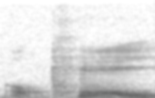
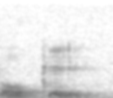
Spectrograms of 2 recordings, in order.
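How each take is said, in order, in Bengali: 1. K aspirated, বাতাসের ফুঁ সহ। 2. K আনঅ্যাসপিরেটেড, বাতাসের ফুঁ ছাড়া। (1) "খ দিয়ে হয়েছে" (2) "যেমন আমরা বলি ওকে, ক দিয়ে"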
